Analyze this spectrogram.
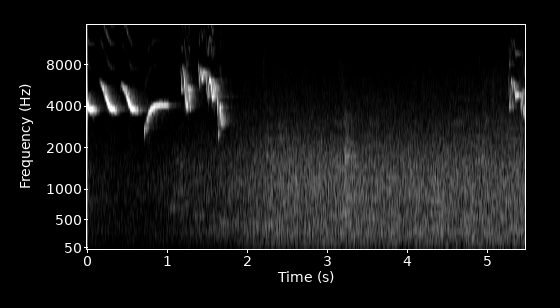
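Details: Hybrid yellow-fronted canary mule giving a brief burst of high, sweet, slurred notes for under two seconds, followed by a long quiet pause with faint room noise and a hint of a resumed phrase at the end.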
